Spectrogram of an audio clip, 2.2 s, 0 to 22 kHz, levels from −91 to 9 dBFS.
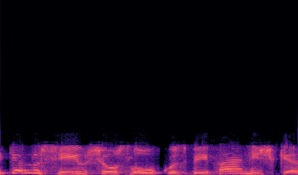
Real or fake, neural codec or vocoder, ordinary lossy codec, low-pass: real; none; AAC, 24 kbps; 5.4 kHz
